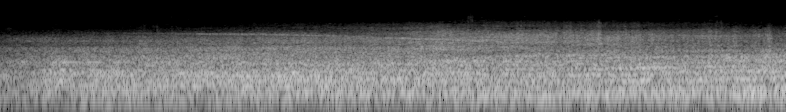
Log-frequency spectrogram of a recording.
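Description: Jet aircraft flying over in formation: a loud jet roar that swells over the first second or two and then holds, with a high whine that slowly falls in pitch as they pass.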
